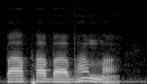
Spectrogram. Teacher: पा वर्ग की बात की जाए तो इसे हम ओष्ठ से बोलते हैं।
